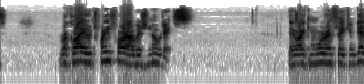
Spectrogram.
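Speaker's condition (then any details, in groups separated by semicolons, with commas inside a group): Cerebral palsy; stable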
